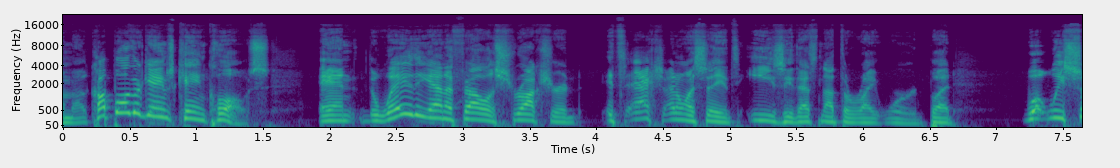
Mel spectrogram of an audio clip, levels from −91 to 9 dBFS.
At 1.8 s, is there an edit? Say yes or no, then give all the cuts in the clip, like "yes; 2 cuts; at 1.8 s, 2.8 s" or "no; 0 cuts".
no; 0 cuts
